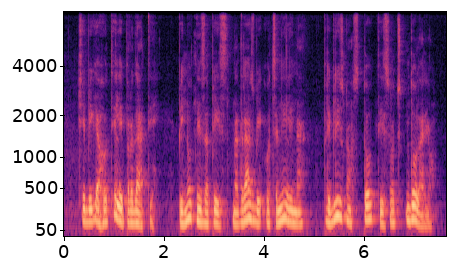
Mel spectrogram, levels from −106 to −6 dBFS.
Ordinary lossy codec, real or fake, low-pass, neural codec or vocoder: none; real; none; none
